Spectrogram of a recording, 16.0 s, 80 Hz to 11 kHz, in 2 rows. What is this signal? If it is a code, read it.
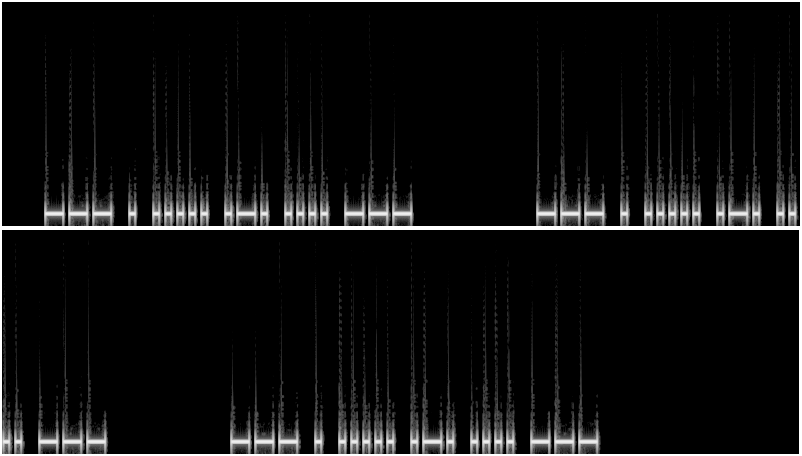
Morse code, heard as a keyed tone, about 21 wpm, 700 Hz. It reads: OE5RHO OE5RHO OE5RHO
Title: DXCC-100 Call Signs - 6 Characters - Repeated 3x - 20wpm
